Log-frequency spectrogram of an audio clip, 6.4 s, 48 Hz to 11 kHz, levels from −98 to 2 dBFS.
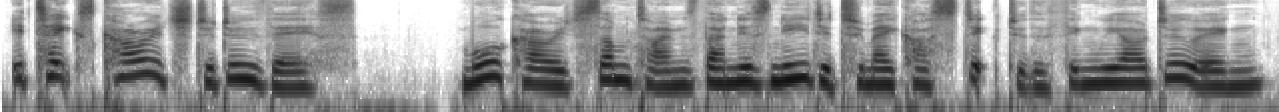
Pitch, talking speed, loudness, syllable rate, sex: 210 Hz, 195 wpm, -16 LUFS, 5.5 syllables/s, female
